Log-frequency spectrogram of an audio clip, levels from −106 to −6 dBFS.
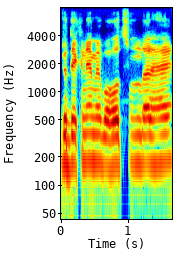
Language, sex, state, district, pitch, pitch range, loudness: Hindi, male, Bihar, Purnia, 170 Hz, 170-175 Hz, -15 LUFS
